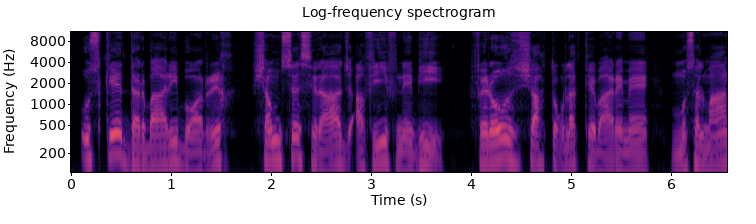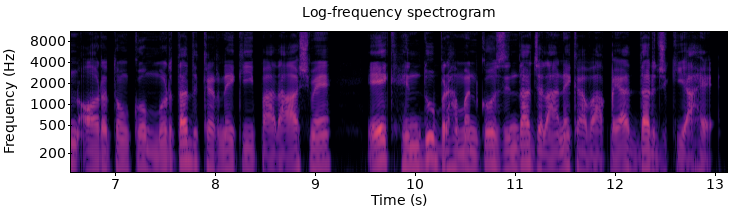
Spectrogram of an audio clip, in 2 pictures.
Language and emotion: Urdu, neutral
